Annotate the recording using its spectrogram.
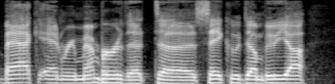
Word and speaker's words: Doumbouya: It's Booyah like Stuart Scott, but it's Ya instead of Boo that's emphasized. So good job on that. – Thank you. – Sekou Doumbouya.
